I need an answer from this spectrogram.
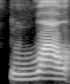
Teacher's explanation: इतना गोल करें कि दरमियान में सिर्फ सुराख रह जाए।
